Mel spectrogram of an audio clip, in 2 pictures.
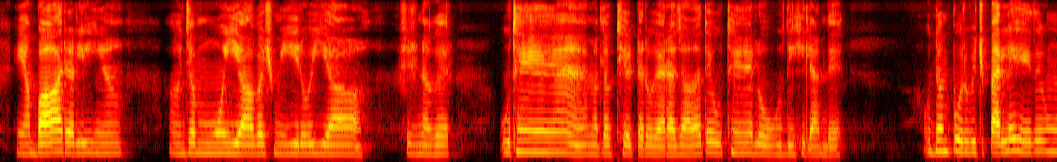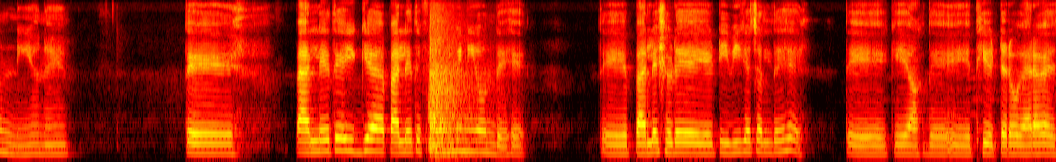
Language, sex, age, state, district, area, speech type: Dogri, female, 45-60, Jammu and Kashmir, Udhampur, urban, spontaneous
